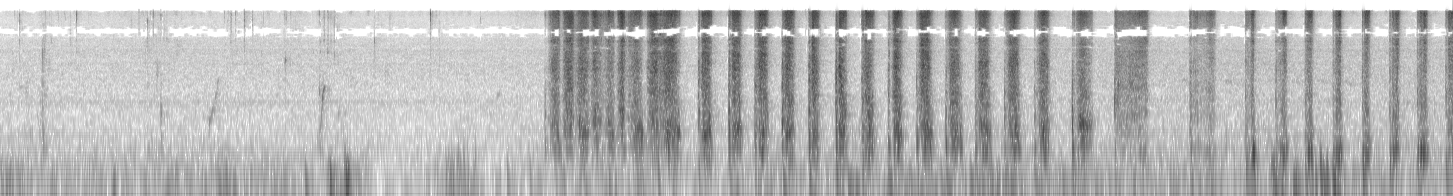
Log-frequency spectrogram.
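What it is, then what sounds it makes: Running shoe foam sole being brushed. A natural bristle brush scrubs across the white textured foam midsole of an empty black mesh fabric running shoe. After about four seconds of near-quiet with faint soft rustles, a fast, fairly regular run of bright, scratchy brushing strokes begins and continues to the end, with a faint steady high whine underneath throughout.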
